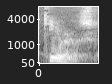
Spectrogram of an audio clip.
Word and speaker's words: Quiros: Am I pronouncing your last name correctly? Quiros. Mr. Quiros, okay.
